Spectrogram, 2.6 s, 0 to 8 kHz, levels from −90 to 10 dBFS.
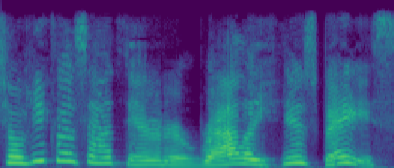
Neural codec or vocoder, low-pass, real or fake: codec, 24 kHz, 0.9 kbps, WavTokenizer, medium music audio release; 7.2 kHz; fake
